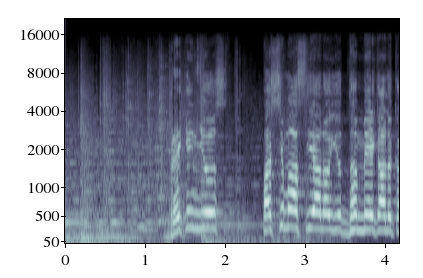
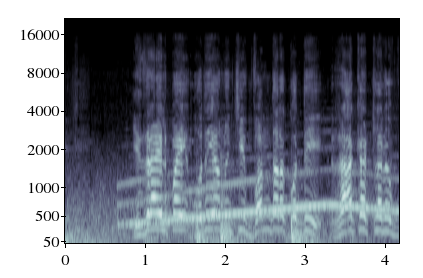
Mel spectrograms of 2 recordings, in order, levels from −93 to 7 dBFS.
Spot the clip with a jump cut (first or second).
first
